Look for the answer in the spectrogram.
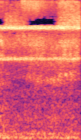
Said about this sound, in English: Probably hear the cicadas in the background.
